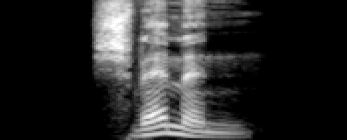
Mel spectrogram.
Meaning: plural of Schwemme
- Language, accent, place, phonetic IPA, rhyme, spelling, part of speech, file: German, Germany, Berlin, [ˈʃvɛmən], -ɛmən, Schwemmen, noun, De-Schwemmen.ogg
